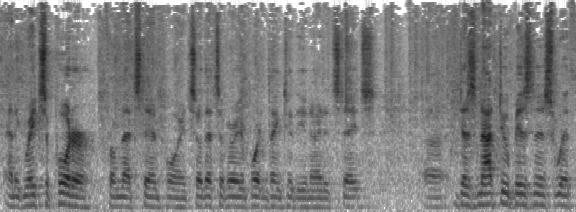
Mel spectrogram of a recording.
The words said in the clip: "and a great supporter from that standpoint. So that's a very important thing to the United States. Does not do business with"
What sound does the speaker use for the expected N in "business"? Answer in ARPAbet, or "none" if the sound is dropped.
N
